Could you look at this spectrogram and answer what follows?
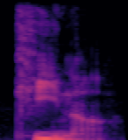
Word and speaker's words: China: Vor allem im Süden Deutschlands spricht man hier aber ein K. Chemie und China.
